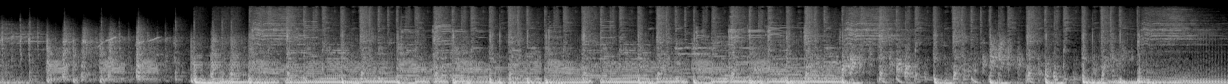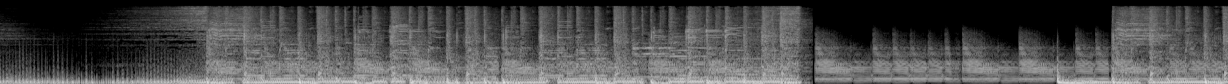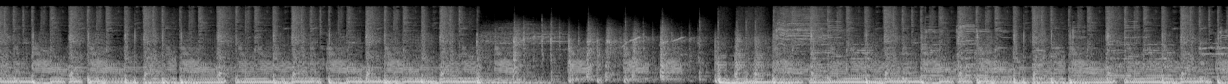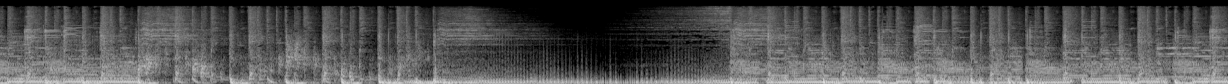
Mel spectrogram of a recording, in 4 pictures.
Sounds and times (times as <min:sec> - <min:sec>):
Music: 0:00.0 - 0:12.5, 0:13.9 - 0:42.2, 0:43.3 - 0:49.1.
